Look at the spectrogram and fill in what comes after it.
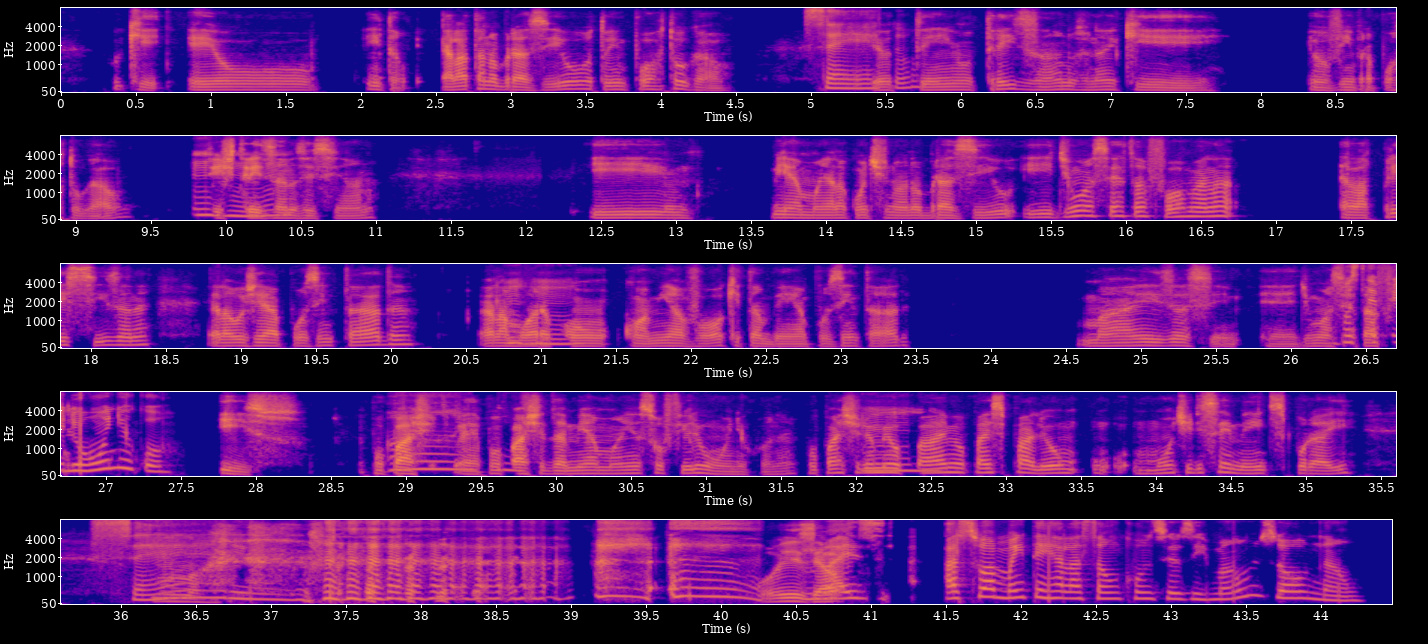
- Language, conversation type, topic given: Portuguese, advice, Como lidar com a pressão para ajudar financeiramente amigos ou familiares?
- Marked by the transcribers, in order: tapping; laugh; laughing while speaking: "ma"; laugh; other background noise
